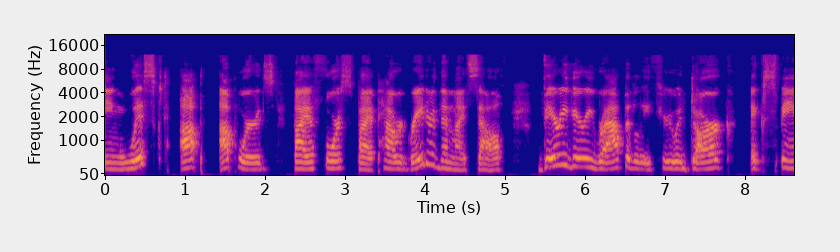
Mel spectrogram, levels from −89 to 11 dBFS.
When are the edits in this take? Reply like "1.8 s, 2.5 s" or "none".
none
